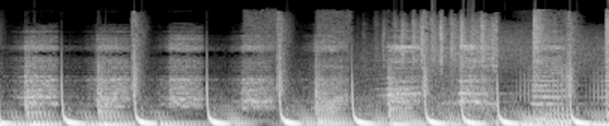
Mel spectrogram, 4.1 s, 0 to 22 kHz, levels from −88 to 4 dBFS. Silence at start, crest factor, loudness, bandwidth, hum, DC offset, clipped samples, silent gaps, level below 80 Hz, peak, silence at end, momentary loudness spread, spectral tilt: 0 s; 8 dB; -11 LUFS; 16.5 kHz; none; under 0.1%; 0.8%; none; -12 dBFS; 0 dBFS; 0 s; 4 LU; -5 dB/octave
